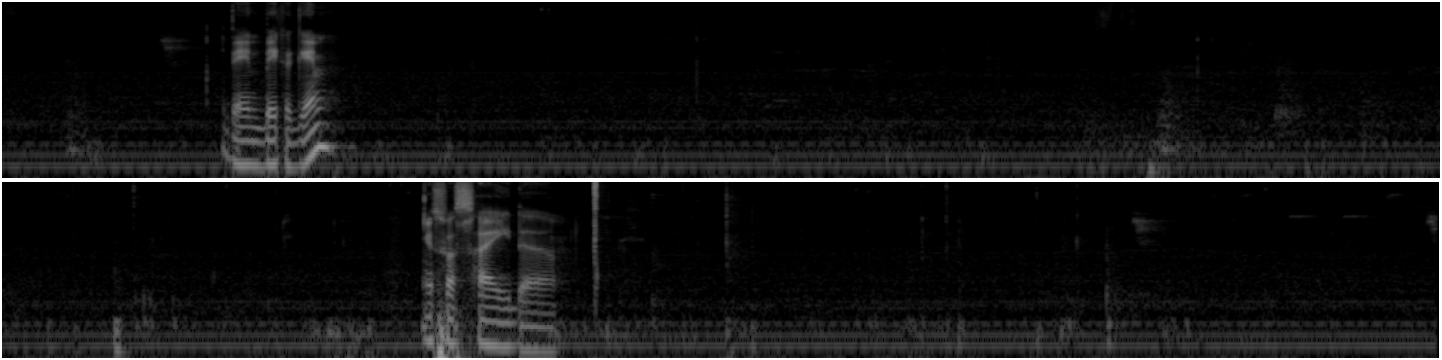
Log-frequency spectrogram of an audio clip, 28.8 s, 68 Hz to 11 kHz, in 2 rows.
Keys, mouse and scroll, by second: 8.9-17.2 drag, 19.3-19.9 scroll down 1, 19.9 `, 20.6 scroll down 1, 21.3 click, 21.7 s, 23.1 click, 23.5 KP_3, 23.8 KP_Decimal, 25.0 KP_0.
